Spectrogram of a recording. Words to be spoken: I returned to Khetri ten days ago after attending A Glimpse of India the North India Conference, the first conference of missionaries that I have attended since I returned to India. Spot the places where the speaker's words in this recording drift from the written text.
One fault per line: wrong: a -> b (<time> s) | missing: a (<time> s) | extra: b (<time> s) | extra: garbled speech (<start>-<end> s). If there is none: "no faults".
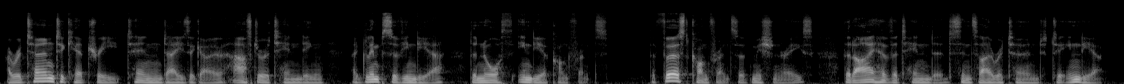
no faults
